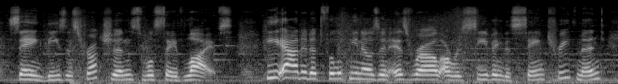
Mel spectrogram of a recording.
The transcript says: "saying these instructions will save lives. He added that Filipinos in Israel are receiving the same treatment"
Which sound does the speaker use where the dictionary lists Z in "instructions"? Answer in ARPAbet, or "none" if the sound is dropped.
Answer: Z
